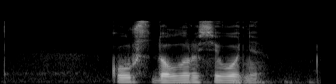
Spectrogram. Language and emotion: Russian, neutral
